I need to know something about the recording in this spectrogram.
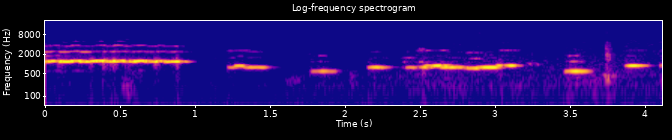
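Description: A flute playing: one high note held until about a second in, then, after a short break, short single notes that run into a quick melody near the end.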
